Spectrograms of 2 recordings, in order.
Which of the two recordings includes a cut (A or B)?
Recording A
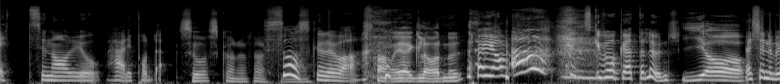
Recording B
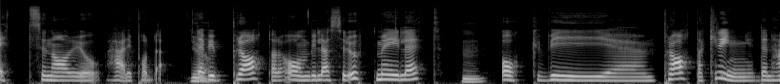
A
